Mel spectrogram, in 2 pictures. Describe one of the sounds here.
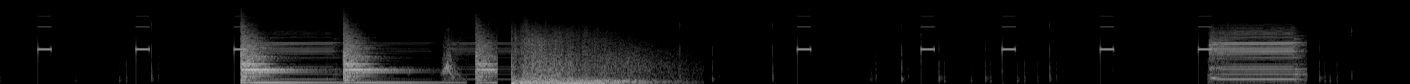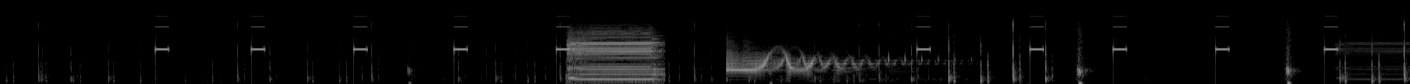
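Short footstep sounds tap steadily as a game figure walks.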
